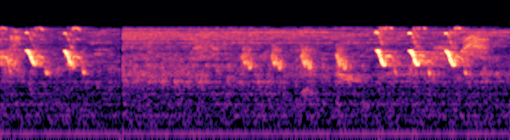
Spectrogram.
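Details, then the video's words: Giant cowbird song of sharp, downward-slurred whistled notes in short runs. A loud pair opens the phrase, softer notes follow in the middle, and a bright triplet closes it. "canto do xexéu bico de osso ( xexéu boe, irauna de bico branco.)"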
